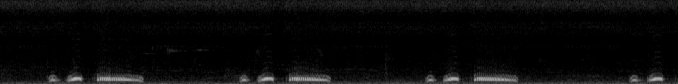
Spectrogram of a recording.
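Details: Phrases of spotted dove cooing in Chiêu, Thúc and Gù styles: pairs of quick rising notes, then one long mellow falling coo, repeated regularly about every two seconds.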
